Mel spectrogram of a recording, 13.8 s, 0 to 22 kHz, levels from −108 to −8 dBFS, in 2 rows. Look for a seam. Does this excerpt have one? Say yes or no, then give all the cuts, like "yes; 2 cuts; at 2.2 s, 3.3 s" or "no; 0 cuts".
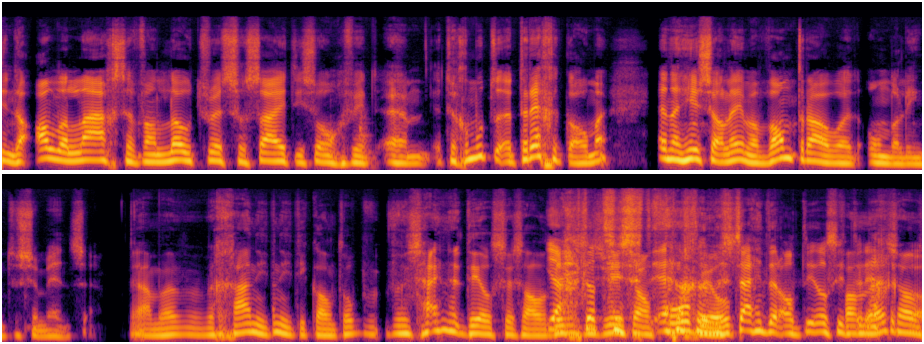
yes; 1 cut; at 8.9 s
